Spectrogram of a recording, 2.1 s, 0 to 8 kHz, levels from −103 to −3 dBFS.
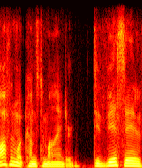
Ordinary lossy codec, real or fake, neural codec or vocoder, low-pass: Opus, 16 kbps; real; none; 7.2 kHz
